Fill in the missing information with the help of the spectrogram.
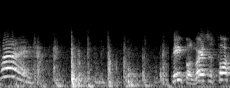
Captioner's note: footsteps receding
